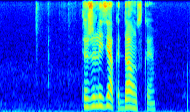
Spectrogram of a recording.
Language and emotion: Russian, angry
